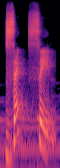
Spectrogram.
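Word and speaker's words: sechzehn: Zek Zain. Here the S is dropped from Zex and it is pronounced as Zek Zain.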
